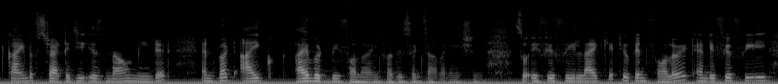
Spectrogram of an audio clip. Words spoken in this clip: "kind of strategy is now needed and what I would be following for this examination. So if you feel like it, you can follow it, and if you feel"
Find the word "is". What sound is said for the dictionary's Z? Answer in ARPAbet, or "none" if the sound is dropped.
Z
